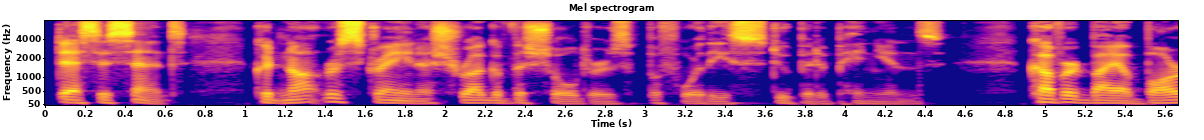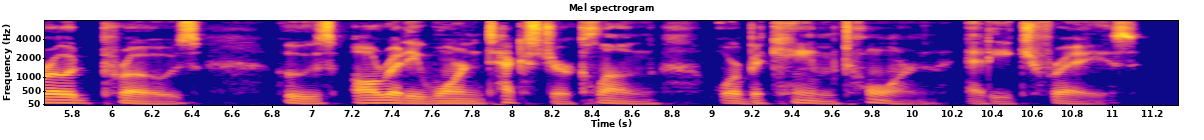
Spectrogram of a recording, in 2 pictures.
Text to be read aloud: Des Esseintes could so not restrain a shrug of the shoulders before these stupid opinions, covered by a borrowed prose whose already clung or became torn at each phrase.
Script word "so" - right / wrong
wrong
